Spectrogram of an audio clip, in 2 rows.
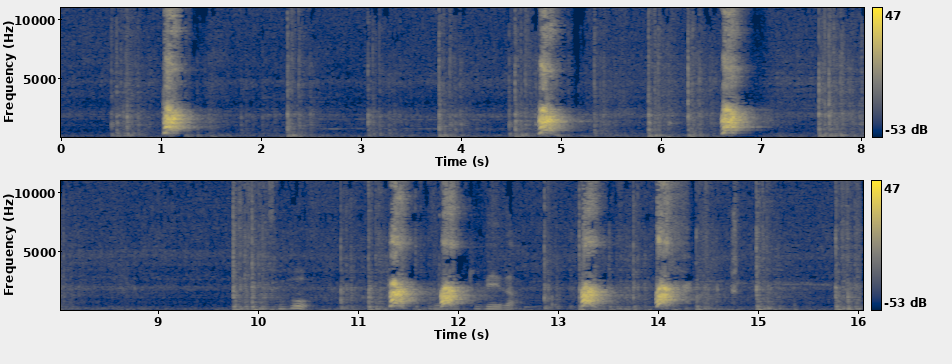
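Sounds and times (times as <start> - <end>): small dog barking: 1.0 - 1.5, 4.8 - 5.2, 6.6 - 7.1, 11.3 - 12.3, 13.2 - 14.4.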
